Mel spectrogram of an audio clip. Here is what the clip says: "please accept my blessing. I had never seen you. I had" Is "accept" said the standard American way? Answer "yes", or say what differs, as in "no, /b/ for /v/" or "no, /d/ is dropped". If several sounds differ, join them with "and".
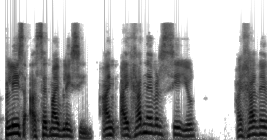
no, /k/ is dropped and /p/ is dropped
